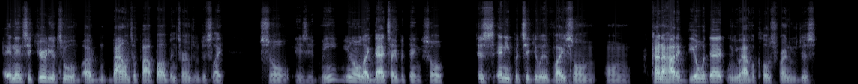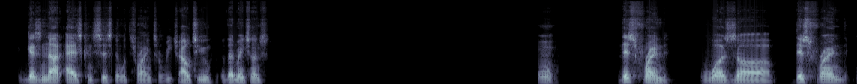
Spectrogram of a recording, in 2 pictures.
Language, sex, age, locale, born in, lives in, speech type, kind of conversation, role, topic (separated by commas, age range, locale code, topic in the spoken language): English, male, 30-34, en-US, United States, United States, conversation, advice, user, How can I strengthen my close friendships and rebuild connection after changes?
